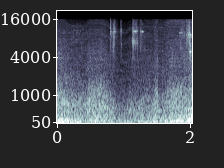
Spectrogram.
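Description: A magic spell whooshes and sparkles.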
